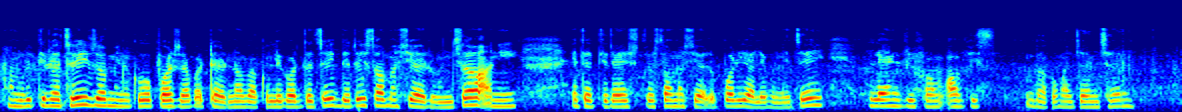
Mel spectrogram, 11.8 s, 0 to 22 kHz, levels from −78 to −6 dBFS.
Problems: none marked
